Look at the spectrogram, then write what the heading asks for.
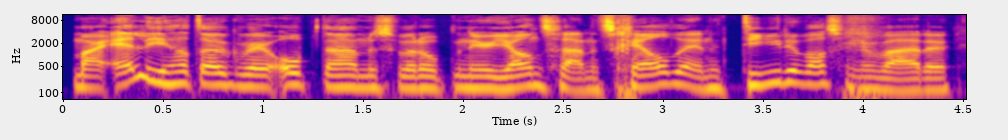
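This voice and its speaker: A man's voice: on the high side, fairly quick, a bit bright, no echo. A man co-hosting a casual talk podcast, recounting a TV episode in an easygoing, rambling way. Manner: easygoing storyteller, many fillers. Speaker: podcast co-host, TV critic. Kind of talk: casual chat, retelling a TV episode.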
